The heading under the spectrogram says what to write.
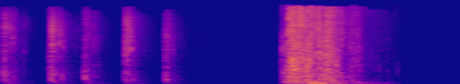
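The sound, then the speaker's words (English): Five quick, sharp footfalls in a rushed rhythm as a person runs blindly through an unknown, dark space, then a pause and a heavy thud with a brief scraping rumble as they trip over an object and crash onto the floor, scraping their palms. “I am lucky the fall did no worse than knock the wind from my lungs and scrape my palms raw.”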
